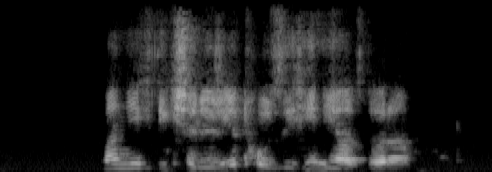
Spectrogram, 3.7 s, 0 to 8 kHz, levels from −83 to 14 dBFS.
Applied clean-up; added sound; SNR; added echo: none; none; none; none.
